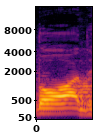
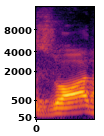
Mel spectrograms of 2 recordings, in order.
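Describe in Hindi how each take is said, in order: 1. अक्षर के नाम की शुरुआत d ध्वनि से होती है। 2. अक्षर के नाम की शुरुआत z ध्वनि से होती है। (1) "दौद है" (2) "ये ज़्वाद नहीं है"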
